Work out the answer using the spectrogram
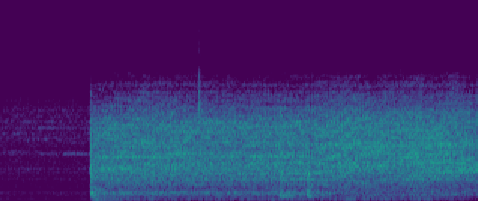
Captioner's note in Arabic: صوت موقد اللحام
